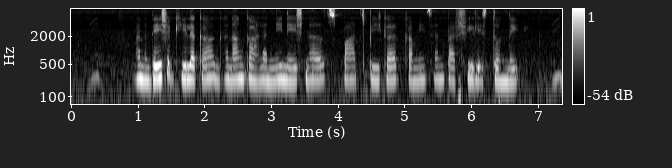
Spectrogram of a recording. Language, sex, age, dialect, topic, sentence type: Telugu, female, 18-24, Southern, banking, statement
